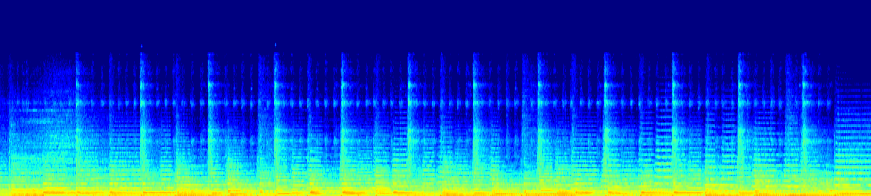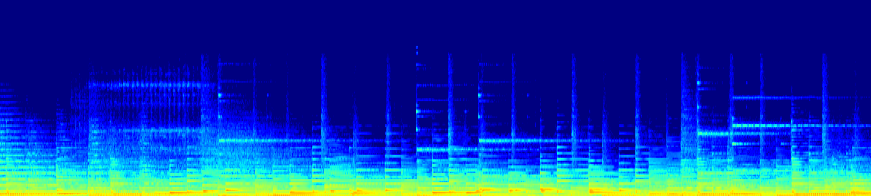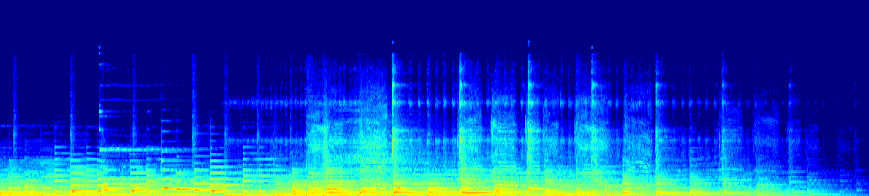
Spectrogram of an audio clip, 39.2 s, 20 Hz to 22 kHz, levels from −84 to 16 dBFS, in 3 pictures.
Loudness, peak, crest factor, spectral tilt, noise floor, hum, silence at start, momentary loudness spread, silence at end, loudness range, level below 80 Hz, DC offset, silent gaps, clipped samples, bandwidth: -17 LUFS; -2 dBFS; 14 dB; -6.5 dB/octave; -50 dBFS; none; 0 s; 5 LU; 0.75 s; 2 LU; -32 dBFS; under 0.1%; none; under 0.1%; 13.5 kHz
